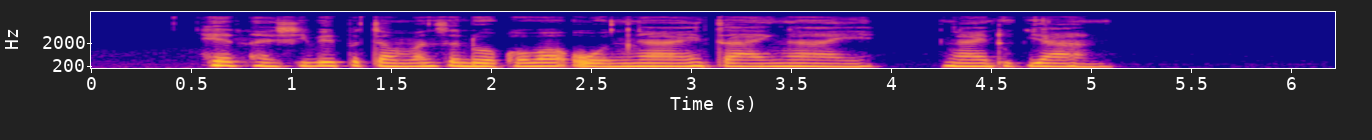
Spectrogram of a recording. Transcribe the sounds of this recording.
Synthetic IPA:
he˧˩t̪̚ha˨˩jsiː˧˥˧i˧t̪̚pa˧t͡ɕa˨˩mwa˧˥˨nsa˧du˨˩ək̚pʰɔ˧waː˧ʔoː˨˦nŋaː˧˩˨jt͡ɕaː˧˩jŋaː˧˩j | ŋaː˧˩˨jt̪ʰu˧˥k̚jaː˨˩ŋ

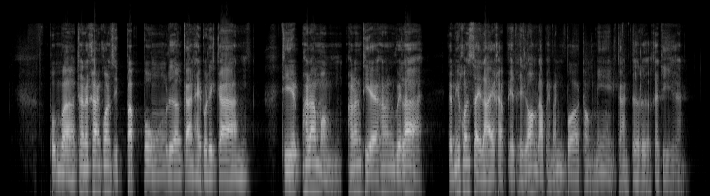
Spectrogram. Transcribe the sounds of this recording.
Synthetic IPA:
pʰo˨˩˦mwaː˧˩t̪ʰa˧naː˧˥˩kʰaː˧˥˨nkʰu˧˥ə˨ms̬i˧˩˦pa˧˦pːu˧ŋɾɯ˧əŋkaː˨nɦa˨˩jbɔː˨li˦˧kaː˧n | t̪ʰiː˧˩a˧˥˨laː˧˥˨ŋmɔ˨˩ŋpʰa˧laː˧˥˨ŋt̪ʰi˧ɐha˧˥a˥˨ŋweː˧laː˧˥˩ | ka˧˩miː˧˥˨kʰo˧˥˨nsa˧˩jlaː˨˦jkʰa˧˩p̚he˧t̪̚ha˨˩jlɔː˥˩ŋla˧˥p̚ha˨˩jma˧˥˨nbɔː˧t̪ʰɔ˨˩ŋmiː˧˥˨kaː˨nʔɤː˧˩ɾɤː˧˩ka˧˩diː˧˦kʰn

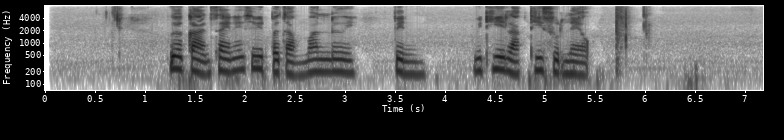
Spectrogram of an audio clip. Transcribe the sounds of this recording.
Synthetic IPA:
pʰɯ˧˩ɐkaː˨nsa˧˩jna˧˥˨jsiː˧wi˧t̪̚pa˧t͡ɕa˨˩mwa˧˥˨nlɤː˧˥˨j | pe˨˩n | wi˦˥t̪ʰiː˧˩˨la˧˦˥k̚t̪ʰiː˧˥˨su˧˦t̪̚lɛː˦˥˩w

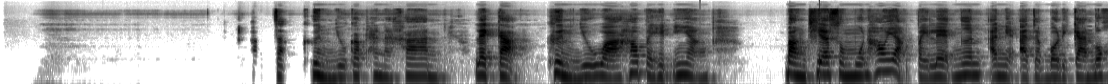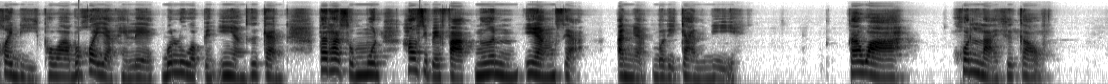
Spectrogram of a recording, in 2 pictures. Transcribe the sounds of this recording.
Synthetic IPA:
ʔaː˨˩t̪̚t͡ɕa˧kʰɯ˨˩njuː˧ka˧˩p̚t̪ʰa˧naː˧˩˨kʰaː˧˥˨n | lɛ˧ka˧˩ | kʰɯ˨˩njuː˧waː˧ha˧˥˩wpa˨jhe˧t̪̚ʔiː˧˨ɲa˧˩ŋ | baː˨˩ŋt̪ʰiː˧a˧so˨˦mːu˧˥t̪̚ɦa˧˩wjaː˨˩k̚pa˨jlɛː˧˩k̚ŋɤ˧˥˨nʔa˨nːi˧˩ʔaː˨˩t̪̚t͡ɕa˧˩bɔː˨˧li˦˥kaː˨nbɔː˧˦kʰɔ˧˩jdiː˨˩pʰɔ˧waː˧˩bɔː˧˦kʰɔ˧˥˩jːaː˨˩k̚ha˧˩jlɛː˧˩k̚bɔː˧˦ɾuː˧˨waː˧˩pe˨nʔiː˧ɲa˧ŋkʰɯː˧˥˨ka˨˩nt̪ɛː˧˩t̪ʰaː˧˩so˨˦mːu˧˥t̪̚ha˧˥˩wsi˧˦pa˨˩jfaː˨˩k̚ŋɤ˧˥˨nʔiː˧ɲa˧ŋsi˧ɐ˨˩ | ʔa˨nːi˧˩˨bɔː˨li˦kaː˨ndiː˨ | t̪ɛː˧˩waː˧ | kʰo˧˥˨nlaː˨˦jkʰɯː˧˥˨ka˧˩w

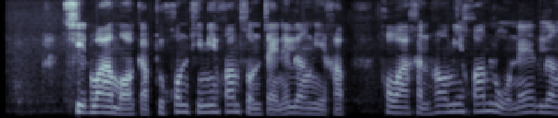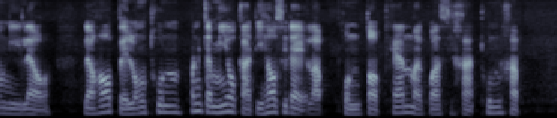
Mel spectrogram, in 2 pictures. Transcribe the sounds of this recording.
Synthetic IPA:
kʰi˧˥t̪̬̚waː˧mɔː˨˦ka˧˦p̚t̪ʰu˧kʰːo˧˥˨nt̪ʰiː˧˩miː˧˥˨xwaː˧˥˨mso˨˦nt͡ɕa˨˩jna˧˥˩jlɯ˧əŋniː˧˥˩xʰa˧˥p̚ʰːɔ˧waː˧xa˧˩˨nɦa˧˩wmiː˧˥˨kʰwaː˧˥˨mluː˧˩na˧˩˨jlɯ˧əŋniː˧˩˨lɛː˧˩˨w | lɛː˧˩wɦa˧˩˨wpa˨˩jlo˧˨ŋt̪ʰu˧˥˨nma˧˥˨nka˧˩miː˧˥˨oː˨kaː˨t̪ʰːiː˧˩ɦa˧˥˨wsi˧˩da˧˩jla˧˦pʰːo˨˦nt̪ɔː˨˩p̚t̪ʰɛː˧˥˨nmaː˧˩kwaː˧si˧˦xʰaː˨˩t̪ʰːu˧˥˨nkʰa˧p̚

